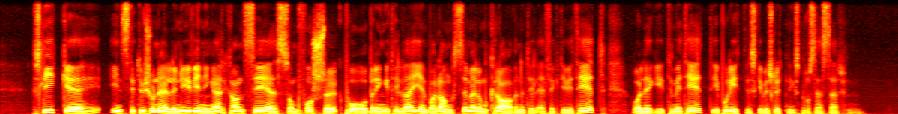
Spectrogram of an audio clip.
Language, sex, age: Norwegian, male, 55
